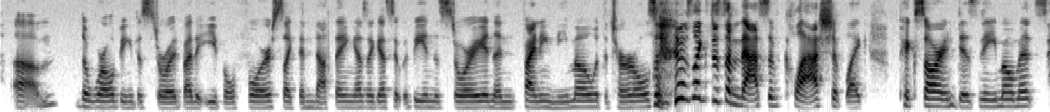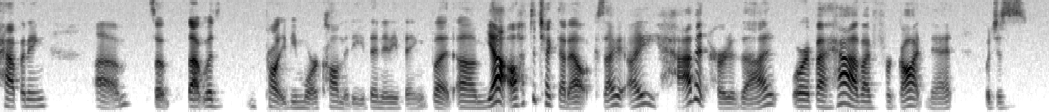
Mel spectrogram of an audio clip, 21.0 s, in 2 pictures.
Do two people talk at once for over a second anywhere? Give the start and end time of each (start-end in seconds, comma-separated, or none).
none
